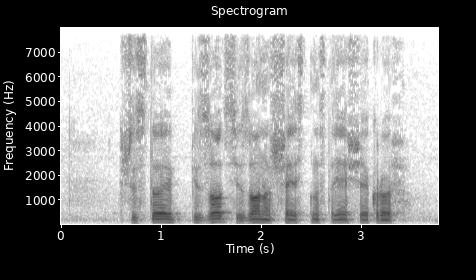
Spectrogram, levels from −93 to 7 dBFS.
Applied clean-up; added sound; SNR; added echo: none; none; none; none.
